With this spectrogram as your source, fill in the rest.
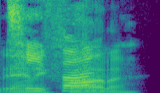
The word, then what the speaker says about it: Antifa: Antifa.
